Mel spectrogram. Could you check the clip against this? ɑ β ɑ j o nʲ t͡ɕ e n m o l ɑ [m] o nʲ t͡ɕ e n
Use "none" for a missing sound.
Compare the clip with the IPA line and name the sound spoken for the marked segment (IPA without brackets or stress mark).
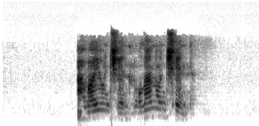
n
